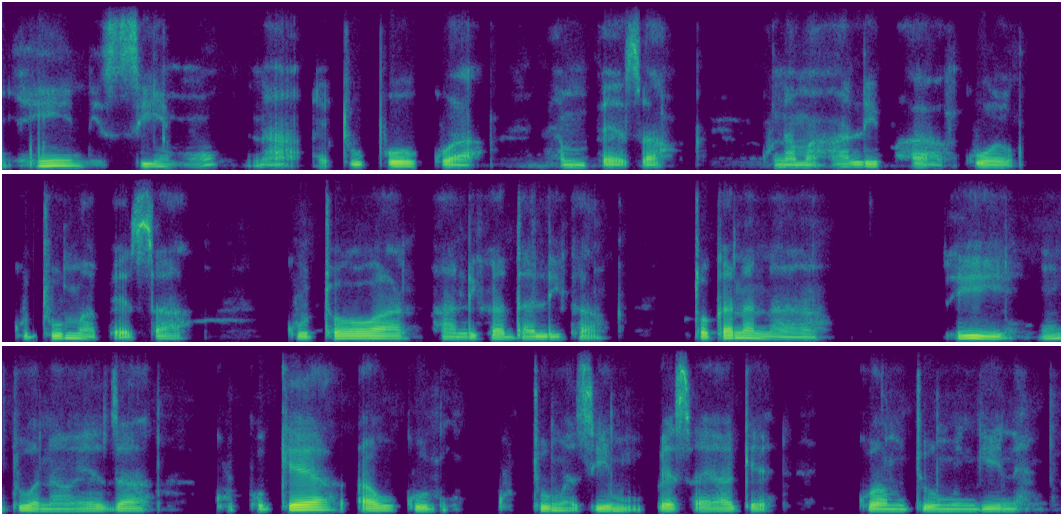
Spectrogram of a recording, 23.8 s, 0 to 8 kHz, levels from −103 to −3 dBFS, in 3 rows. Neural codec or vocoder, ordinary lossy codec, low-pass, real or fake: autoencoder, 48 kHz, 128 numbers a frame, DAC-VAE, trained on Japanese speech; Opus, 24 kbps; 7.2 kHz; fake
